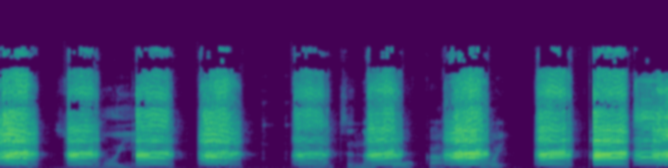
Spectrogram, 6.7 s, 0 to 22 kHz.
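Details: Young rescued crows, some with disabilities, clamour loudly in July 2020, a string of rasping drawn-out caws overlapping from several birds, nearly one every half second, with brief quieter pauses.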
